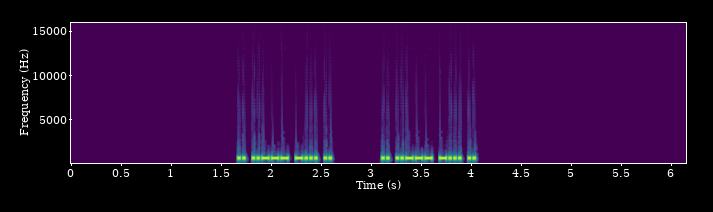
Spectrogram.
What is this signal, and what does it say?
Morse code, heard as a keyed tone, about 47 wpm, 700 Hz. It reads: I2BI I2BI
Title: DXCC-100 Call Signs - 4 Characters - Repeated 2x - 50wpm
